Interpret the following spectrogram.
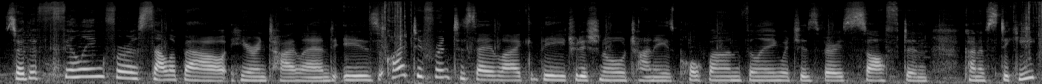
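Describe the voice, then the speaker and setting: There's faint music behind this medium-pitched, mellow voice with lively intonation and a moderate pace. An Australian cooking show host in her thirties chats through a recipe one step at a time, easygoing, encouraging, and quick to laugh.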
